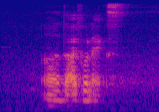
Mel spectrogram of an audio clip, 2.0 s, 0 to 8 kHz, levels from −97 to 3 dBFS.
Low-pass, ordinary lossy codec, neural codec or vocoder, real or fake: 7.2 kHz; none; none; real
